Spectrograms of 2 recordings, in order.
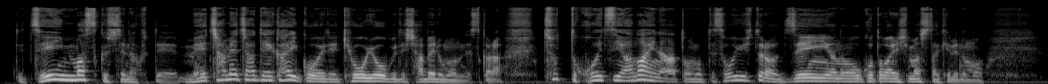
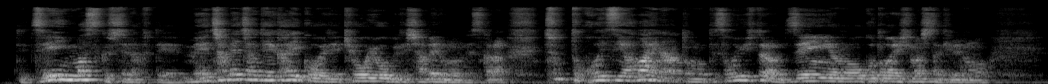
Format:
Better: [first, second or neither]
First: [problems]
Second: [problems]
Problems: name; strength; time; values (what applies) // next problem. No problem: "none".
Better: first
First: none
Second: off-mic speech; far // room echo; noticeable; dies away in 0.4 s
